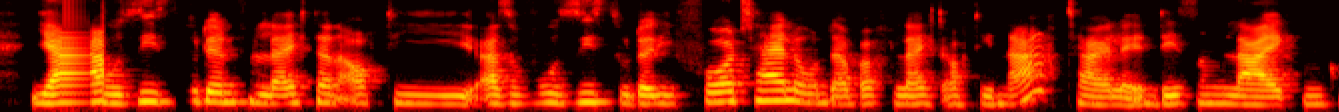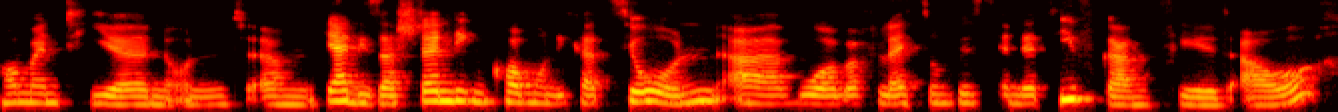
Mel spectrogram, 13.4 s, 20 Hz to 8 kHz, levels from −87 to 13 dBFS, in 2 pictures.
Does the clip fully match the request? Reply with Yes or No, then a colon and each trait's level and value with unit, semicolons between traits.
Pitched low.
No: medium, 185 Hz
